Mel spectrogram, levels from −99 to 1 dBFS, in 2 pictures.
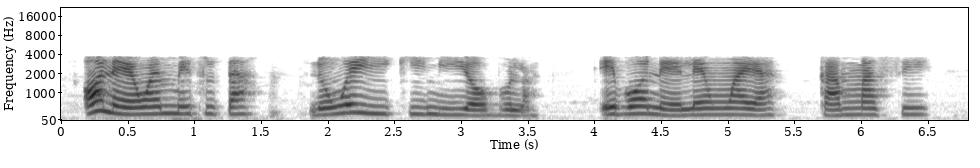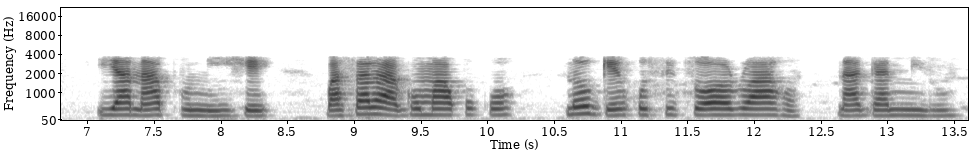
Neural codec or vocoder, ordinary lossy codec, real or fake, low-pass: none; none; real; 3.6 kHz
